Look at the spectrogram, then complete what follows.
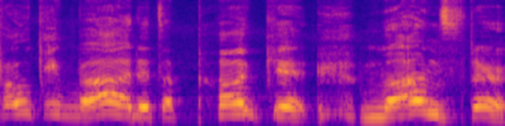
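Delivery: put-on high, loud, slow, anguished child scream.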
